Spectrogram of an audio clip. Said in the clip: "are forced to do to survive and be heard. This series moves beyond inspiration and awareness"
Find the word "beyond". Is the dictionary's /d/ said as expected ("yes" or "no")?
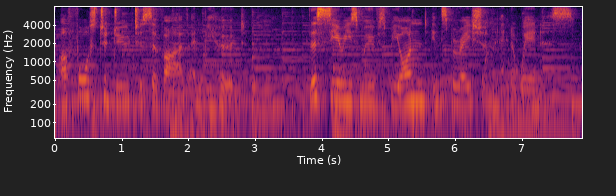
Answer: yes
